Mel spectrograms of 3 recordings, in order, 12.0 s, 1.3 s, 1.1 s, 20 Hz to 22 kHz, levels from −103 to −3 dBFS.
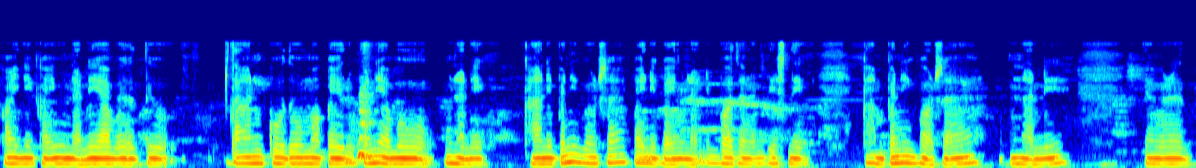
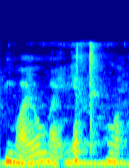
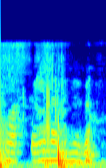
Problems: background conversations at intervals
